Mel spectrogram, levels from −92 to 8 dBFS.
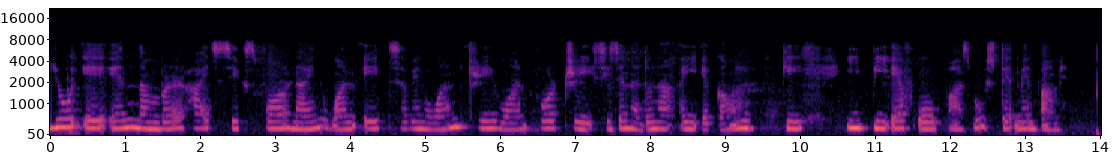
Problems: low volume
